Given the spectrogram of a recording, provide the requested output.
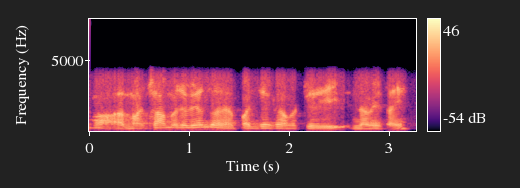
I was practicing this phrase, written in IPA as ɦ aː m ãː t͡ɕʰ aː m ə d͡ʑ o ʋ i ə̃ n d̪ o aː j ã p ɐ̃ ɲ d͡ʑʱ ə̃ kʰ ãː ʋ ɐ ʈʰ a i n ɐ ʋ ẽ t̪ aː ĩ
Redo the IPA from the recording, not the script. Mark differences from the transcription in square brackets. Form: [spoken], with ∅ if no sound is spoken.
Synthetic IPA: ɦ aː m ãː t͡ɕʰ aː m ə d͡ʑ o ʋ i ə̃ n d̪ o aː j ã p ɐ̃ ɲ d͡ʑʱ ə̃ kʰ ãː ʋ ɐ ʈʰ [i] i n ɐ ʋ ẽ t̪ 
